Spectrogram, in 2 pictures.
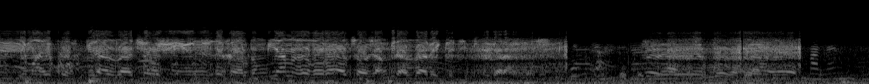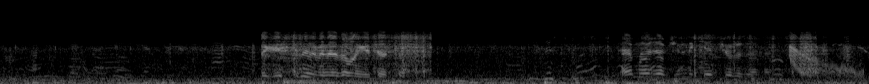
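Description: Hot-air balloon propane burner firing in three blasts of rushing noise that start and stop abruptly. The first lasts about six seconds, the next two are shorter: one just after the middle, one a little later. Voices talk underneath.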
